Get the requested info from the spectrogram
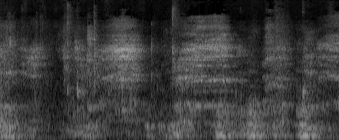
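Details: Domestic pigs during mating, a sow in heat covered by a Piétrain boar on a farm: rough, low grunts and snorting roars in uneven bursts over a noisy barn background.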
